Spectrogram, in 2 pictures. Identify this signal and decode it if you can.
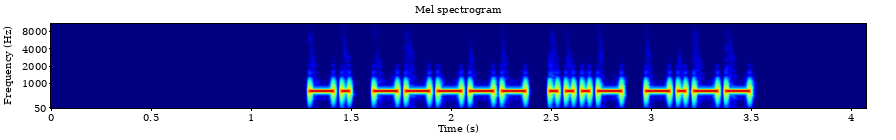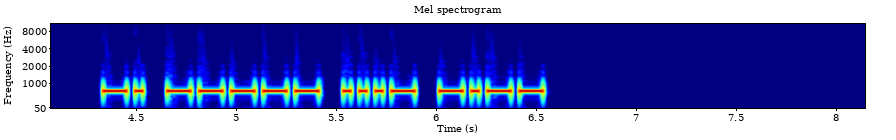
Morse code, heard as a keyed tone, about 32 wpm, 700 Hz. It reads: N0VY N0VY
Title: USA Call Signs - 4 Characters - Repeated 2x - 30wpm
